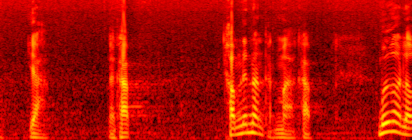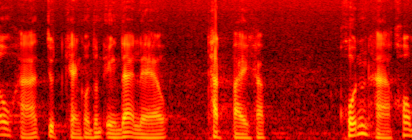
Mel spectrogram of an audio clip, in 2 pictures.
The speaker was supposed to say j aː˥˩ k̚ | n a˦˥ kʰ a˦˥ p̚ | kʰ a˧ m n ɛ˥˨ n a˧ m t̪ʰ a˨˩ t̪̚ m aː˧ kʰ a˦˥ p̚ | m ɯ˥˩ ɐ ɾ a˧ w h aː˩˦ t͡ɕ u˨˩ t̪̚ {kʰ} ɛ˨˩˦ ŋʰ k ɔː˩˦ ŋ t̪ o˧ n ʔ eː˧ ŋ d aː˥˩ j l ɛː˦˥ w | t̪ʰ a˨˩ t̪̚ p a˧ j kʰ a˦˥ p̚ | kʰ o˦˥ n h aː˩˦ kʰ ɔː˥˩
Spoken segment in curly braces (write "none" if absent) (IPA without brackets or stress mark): kʰ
